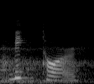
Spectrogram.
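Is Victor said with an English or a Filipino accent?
Filipino. It is said with a Filipino accent. "we say it as Victor"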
